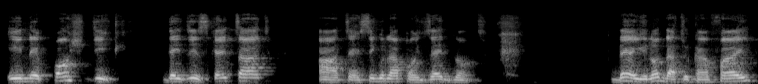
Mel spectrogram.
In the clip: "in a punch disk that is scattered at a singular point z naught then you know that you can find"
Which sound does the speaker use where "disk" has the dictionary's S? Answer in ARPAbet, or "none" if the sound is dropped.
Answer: none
